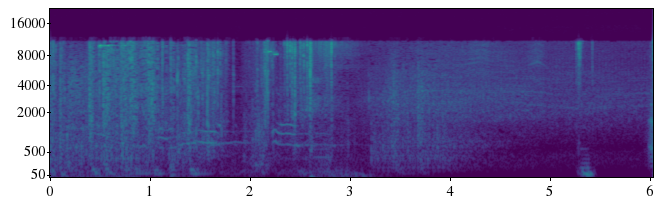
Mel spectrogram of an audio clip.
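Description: Bursts of automatic gunfire in Ghost Recon Wildlands, dense rapid volleys crowding the first few seconds, then thinning to scattered shots and a lone late report.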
